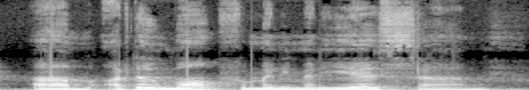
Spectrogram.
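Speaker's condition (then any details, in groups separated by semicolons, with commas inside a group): Motor neurone disease; November 2021, early speech change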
